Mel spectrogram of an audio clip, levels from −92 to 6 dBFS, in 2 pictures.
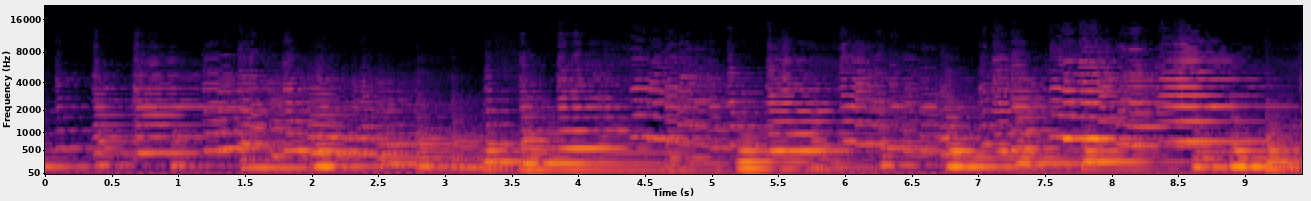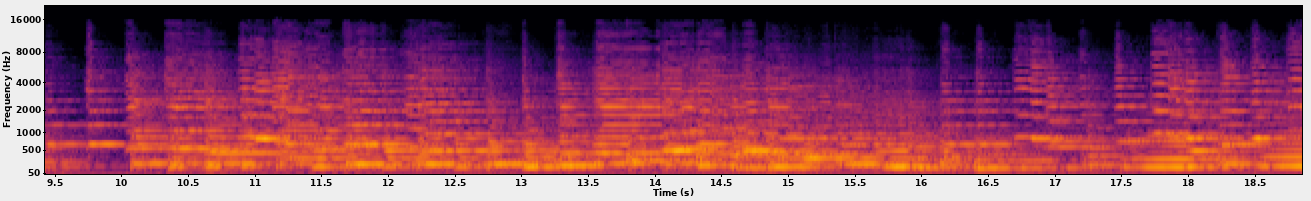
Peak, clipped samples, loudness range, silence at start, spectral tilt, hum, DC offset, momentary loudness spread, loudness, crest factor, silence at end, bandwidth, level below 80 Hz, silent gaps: -8 dBFS; under 0.1%; 11 LU; 0 s; -6 dB/octave; none; 0.4%; 16 LU; -23 LUFS; 16 dB; 0 s; 13 kHz; -60 dBFS; none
